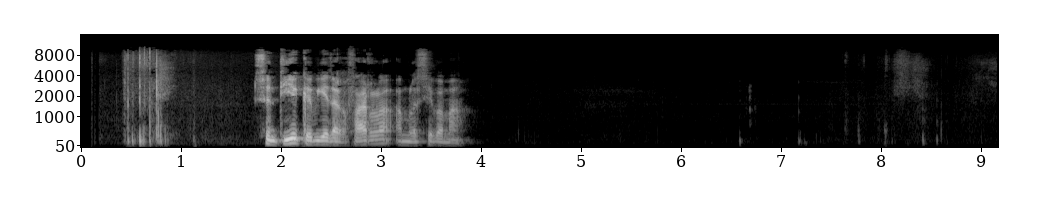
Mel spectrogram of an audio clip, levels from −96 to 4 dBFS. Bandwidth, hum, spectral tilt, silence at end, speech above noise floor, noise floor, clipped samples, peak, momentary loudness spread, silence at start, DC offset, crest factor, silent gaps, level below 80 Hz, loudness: 10.5 kHz; none; -3 dB/octave; 5.4 s; 61 dB; -86 dBFS; under 0.1%; -6 dBFS; 20 LU; 0.4 s; under 0.1%; 26 dB; none; -78 dBFS; -26 LUFS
